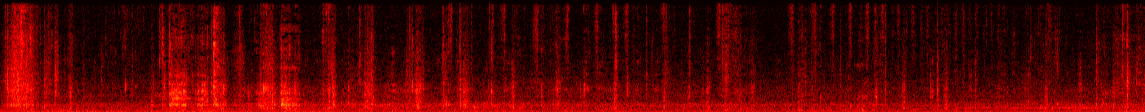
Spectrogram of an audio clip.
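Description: Faint, close-up chewing and lip smacking, with crunches of a potato chip being bitten in the first few seconds, over a low steady hum.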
